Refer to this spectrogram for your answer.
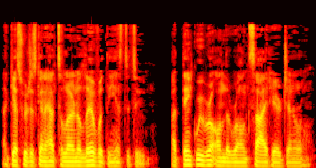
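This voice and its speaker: For a video game, a man voices an earnest militia officer, a loyal, principled companion with firm morals who talks sincerely and plainly. His fairly low voice is close-miked and dry with no room sound, steady in tone, a little mellow, and fast, carrying a resigned, doubtful mood.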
